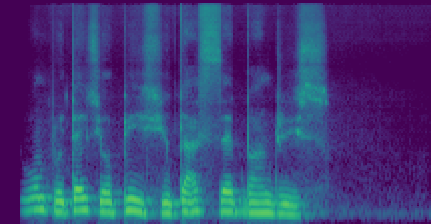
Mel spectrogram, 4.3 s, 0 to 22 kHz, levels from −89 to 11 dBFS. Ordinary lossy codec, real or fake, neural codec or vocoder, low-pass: none; fake; autoencoder, 48 kHz, 128 numbers a frame, DAC-VAE, trained on Japanese speech; none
